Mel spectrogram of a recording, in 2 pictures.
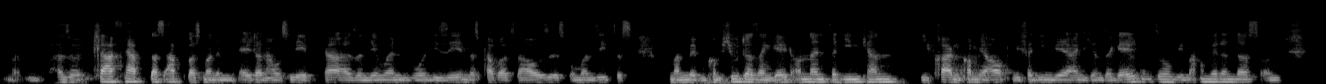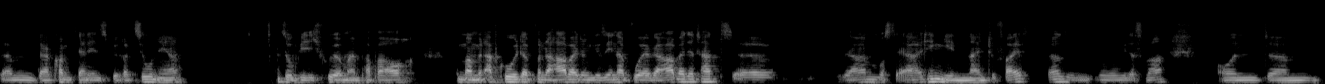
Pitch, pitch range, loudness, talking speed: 105 Hz, 100-115 Hz, -30 LUFS, 230 wpm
